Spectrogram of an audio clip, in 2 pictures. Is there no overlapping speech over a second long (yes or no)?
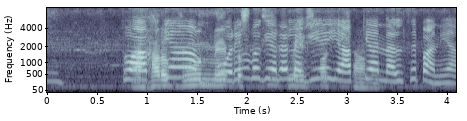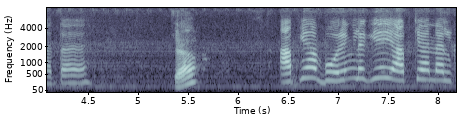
no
